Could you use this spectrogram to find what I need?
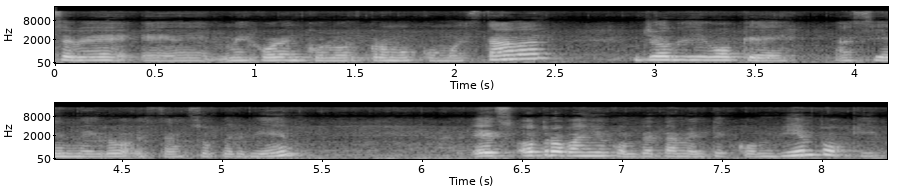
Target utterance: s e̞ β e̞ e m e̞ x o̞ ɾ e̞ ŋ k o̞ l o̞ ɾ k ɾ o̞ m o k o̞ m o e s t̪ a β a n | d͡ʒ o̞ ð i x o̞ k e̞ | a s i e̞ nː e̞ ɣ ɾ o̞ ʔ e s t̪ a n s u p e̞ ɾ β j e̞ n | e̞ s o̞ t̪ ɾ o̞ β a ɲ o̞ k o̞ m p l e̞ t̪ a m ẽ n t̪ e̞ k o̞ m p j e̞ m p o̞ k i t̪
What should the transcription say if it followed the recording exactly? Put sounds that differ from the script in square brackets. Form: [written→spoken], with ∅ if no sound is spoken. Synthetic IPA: s e̞ β e̞ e m e̞ x o̞ ɾ e̞ ŋ k o̞ l o̞ ɾ k ɾ o̞ m o k o̞ m o e s t̪ a β a n | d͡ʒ o̞ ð i [x→ɣ] o̞ k e̞ | a s i e̞ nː e̞ ɣ ɾ o̞ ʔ e s t̪ a n s u p e̞ ɾ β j e̞ n | e̞ s o̞ t̪ ɾ o̞ β a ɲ o̞ k o̞ m p l e̞ t̪ a m ẽ n t̪ e̞ k o̞ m [p→b] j e̞ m p o̞ k i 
